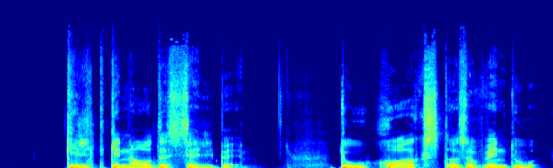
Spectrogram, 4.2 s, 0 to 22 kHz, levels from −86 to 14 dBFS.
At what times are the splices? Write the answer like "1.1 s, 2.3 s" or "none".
none

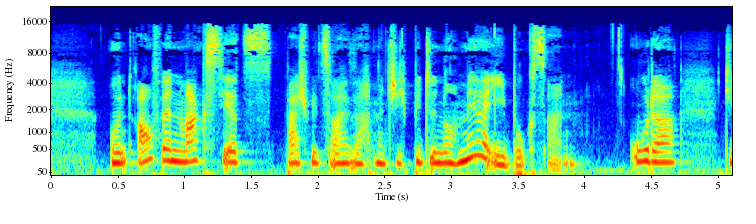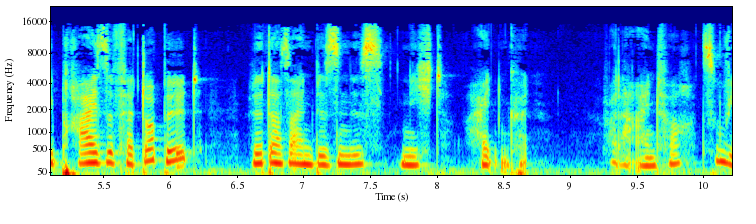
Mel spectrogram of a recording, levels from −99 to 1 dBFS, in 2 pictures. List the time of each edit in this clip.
4.3 s

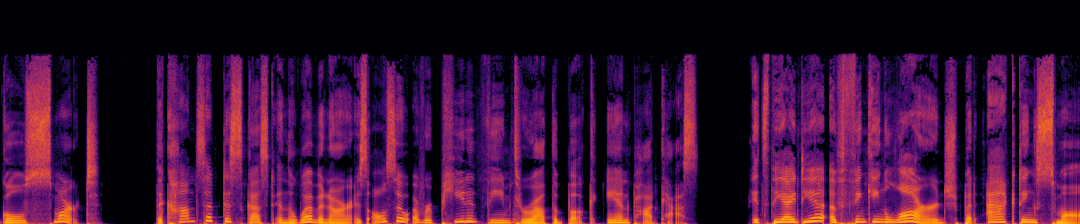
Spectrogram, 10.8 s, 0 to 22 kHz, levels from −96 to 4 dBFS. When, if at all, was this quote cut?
none

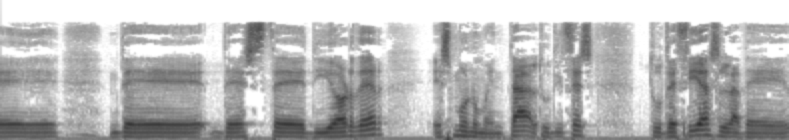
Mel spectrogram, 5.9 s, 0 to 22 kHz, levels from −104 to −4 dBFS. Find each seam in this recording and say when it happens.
4.0 s

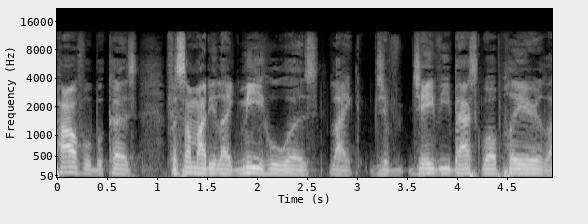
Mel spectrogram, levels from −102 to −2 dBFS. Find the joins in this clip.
2.7 s

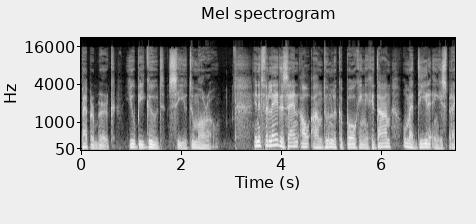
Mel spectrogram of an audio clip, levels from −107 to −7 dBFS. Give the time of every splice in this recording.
1.7 s, 3.4 s

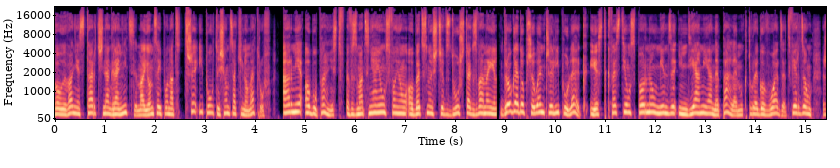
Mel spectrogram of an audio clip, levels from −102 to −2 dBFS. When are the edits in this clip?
4.4 s, 8.8 s

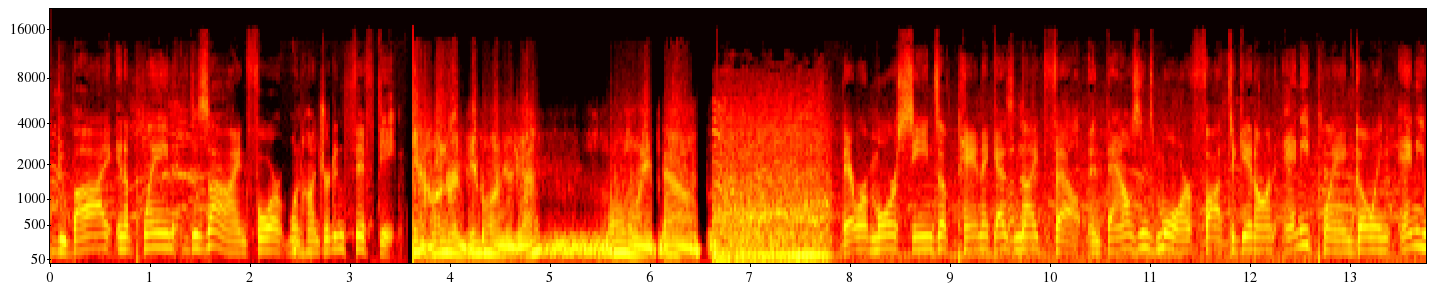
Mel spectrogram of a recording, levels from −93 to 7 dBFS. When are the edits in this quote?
none

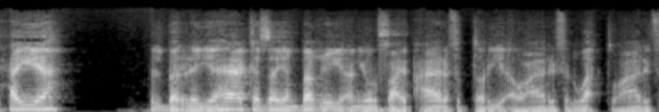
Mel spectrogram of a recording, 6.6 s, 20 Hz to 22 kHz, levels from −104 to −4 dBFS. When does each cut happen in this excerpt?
4.1 s

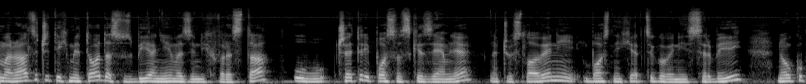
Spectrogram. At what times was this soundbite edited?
5.8 s

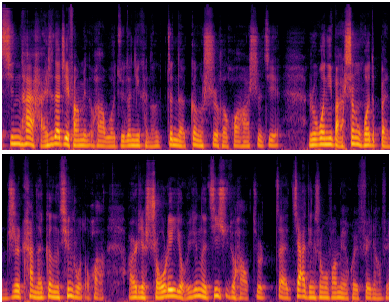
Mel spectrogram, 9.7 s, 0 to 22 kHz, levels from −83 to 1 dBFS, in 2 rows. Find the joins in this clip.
7.9 s

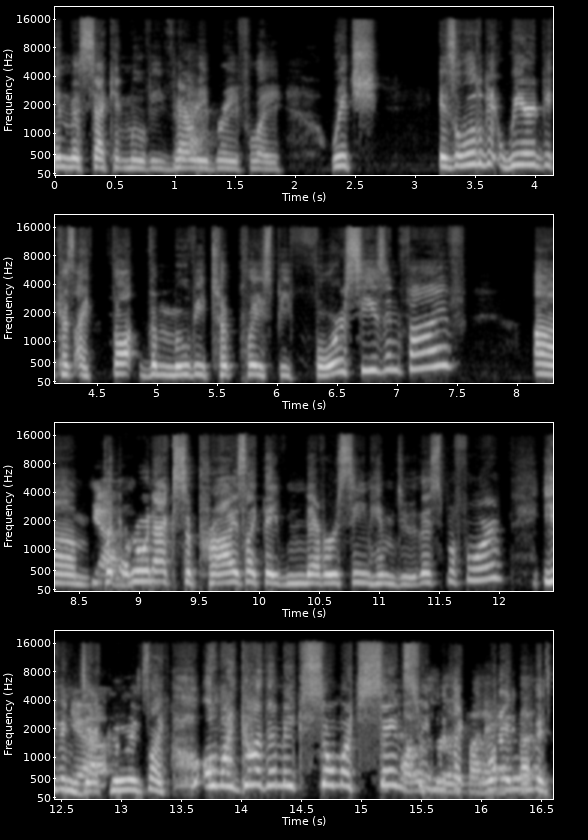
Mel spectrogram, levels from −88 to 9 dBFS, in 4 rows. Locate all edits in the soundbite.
none

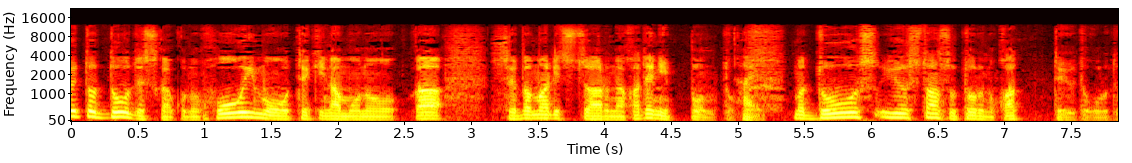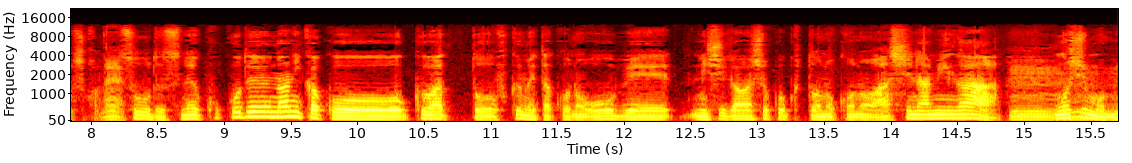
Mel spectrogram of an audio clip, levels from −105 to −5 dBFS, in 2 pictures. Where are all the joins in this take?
none

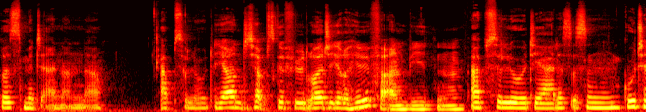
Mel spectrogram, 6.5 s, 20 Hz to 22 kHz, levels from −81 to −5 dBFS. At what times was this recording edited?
3.1 s, 4.6 s

